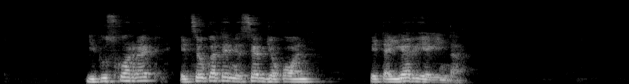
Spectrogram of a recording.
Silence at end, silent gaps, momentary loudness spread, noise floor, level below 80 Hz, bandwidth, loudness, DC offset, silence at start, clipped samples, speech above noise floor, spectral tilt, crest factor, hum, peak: 1.65 s; none; 11 LU; -75 dBFS; -60 dBFS; 11 kHz; -20 LUFS; under 0.1%; 0.85 s; under 0.1%; 56 dB; -7.5 dB/octave; 18 dB; none; -4 dBFS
